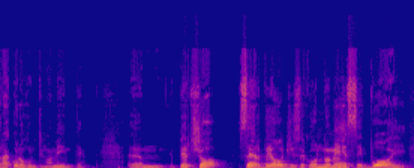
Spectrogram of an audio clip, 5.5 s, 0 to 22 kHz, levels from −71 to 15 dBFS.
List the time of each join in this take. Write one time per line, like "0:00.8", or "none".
0:01.6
